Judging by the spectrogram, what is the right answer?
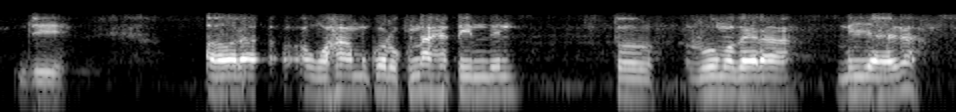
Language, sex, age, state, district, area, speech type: Urdu, male, 18-30, Uttar Pradesh, Saharanpur, urban, conversation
